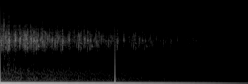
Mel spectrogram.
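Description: The fading tail of a logo intro sound effect: a deep low rumble and a high shimmer dying away steadily, with a single faint click about a second in.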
